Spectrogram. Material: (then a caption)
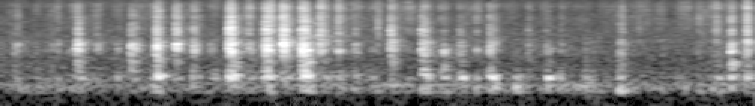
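Coated card. A wooden stylus scratches quick hatch strokes into a pink planet on a flat, black-coated scratch-art card while the other hand steadies the sheet. Short, dry scratching strokes repeat at about two per second, each a brief rasp with a bright, hissy edge over a faint low body. The strokes vary in loudness and are uneven in timing.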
